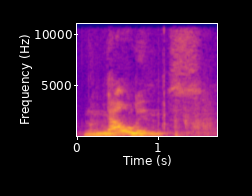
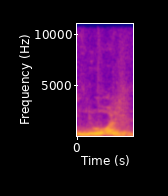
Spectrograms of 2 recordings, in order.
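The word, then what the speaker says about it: Nawlins: Nowlands. I'm from Nowlands. Mm-hmm. That's how they say it down there. Nolans. Nowlands. N-A-W-L-I-N-S. They don't say New Orleans.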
